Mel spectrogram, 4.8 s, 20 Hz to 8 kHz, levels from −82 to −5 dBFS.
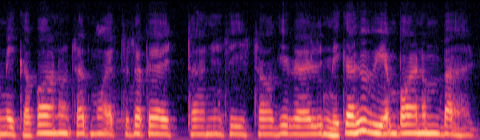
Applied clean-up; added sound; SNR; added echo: none; none; none; none.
